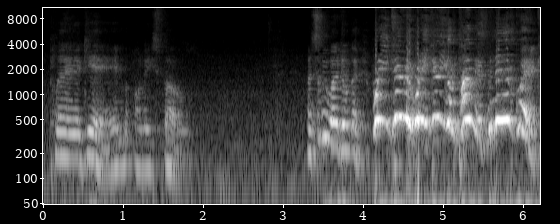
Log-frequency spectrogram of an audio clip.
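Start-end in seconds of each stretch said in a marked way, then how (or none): 4.1-6.2 high, loud frantic yelling; panicked shout. Retold or imitated. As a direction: shout it in a frenzy at the calm son. Someone urging son to panic.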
